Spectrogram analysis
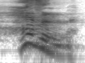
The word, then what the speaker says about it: heaven: we say glorious and we say heaven we know we stress the first syllable because we squashed this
